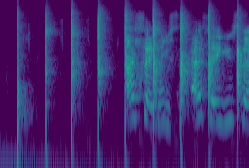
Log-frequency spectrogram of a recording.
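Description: One person clapping hands in applause, about nine sharp claps in a steady rhythm, close and clear, with a voice speaking over the later claps.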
